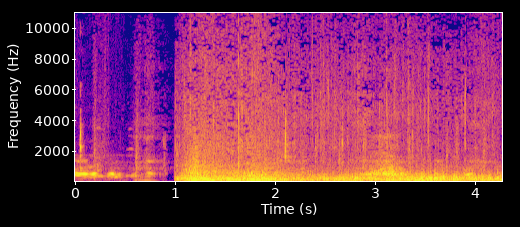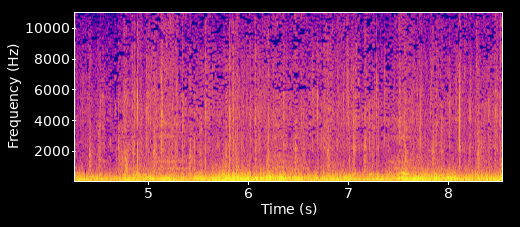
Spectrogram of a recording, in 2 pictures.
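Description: A torch fire crackles and roars steadily.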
